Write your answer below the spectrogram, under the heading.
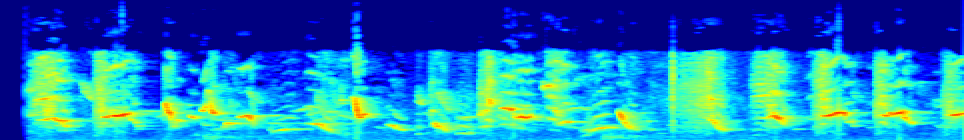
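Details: Samyong bird singing in a training recording for songbirds: a fast stream of harsh, buzzy squawks mixed with short sharp whistled notes, about two phrases per second, dense and high-pitched throughout.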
